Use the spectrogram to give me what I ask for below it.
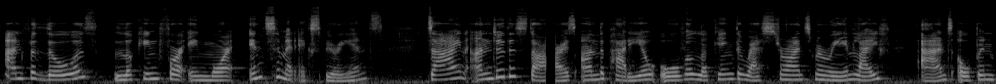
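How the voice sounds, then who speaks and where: Woman, Bahamian accent, medium pitch, scripted TV news narration, reporter. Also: fairly bright tone.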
